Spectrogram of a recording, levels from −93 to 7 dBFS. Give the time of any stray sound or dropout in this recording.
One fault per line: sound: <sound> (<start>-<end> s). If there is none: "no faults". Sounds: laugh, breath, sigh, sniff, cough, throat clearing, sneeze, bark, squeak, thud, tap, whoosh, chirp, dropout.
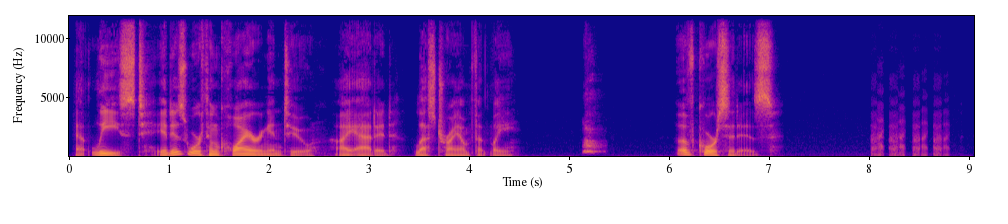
sound: bark (5.1-5.4 s)
sound: laugh (8.0-8.8 s)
